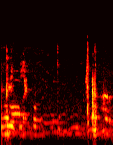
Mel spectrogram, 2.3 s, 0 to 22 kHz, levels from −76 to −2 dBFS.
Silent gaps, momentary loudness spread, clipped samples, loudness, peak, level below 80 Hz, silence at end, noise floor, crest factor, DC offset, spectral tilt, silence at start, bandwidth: none; 24 LU; under 0.1%; -26 LUFS; -4 dBFS; -74 dBFS; 0 s; -49 dBFS; 26 dB; under 0.1%; -3 dB/octave; 0 s; 9.8 kHz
